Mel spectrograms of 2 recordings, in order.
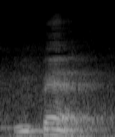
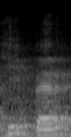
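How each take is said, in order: First: The word begins directly with the vowel. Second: The word begins with an h sound. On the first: The speaker calls it right. "tapi hiper" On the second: The speaker calls it wrong. "dibaca bukan hiper"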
